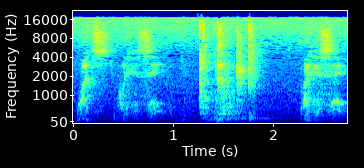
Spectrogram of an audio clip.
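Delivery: soft unvoiced whisper; whisper to dog. Real, not acted. Asking the dog softly what she sees, whispered.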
